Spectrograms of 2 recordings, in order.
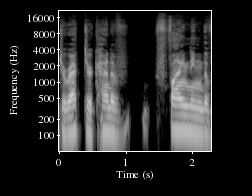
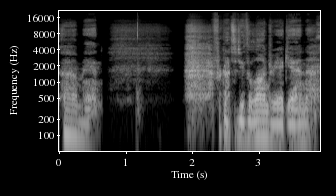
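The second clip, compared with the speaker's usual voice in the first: low gravelly put-on voice, lower and quieter; 4 semitones lower, 8 dB quieter than usual. Showing how he slips into it talking to himself at home: Geralt voice. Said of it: "suddenly Geralt's in the room".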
